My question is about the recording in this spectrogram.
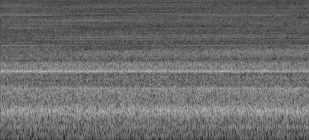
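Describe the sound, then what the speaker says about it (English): A heat tool blows steadily to set gilding flakes on a stamped card, a constant, close, even hiss-roar that holds without a break throughout. "I'm going to heat the bottom of this one so it will stick."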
